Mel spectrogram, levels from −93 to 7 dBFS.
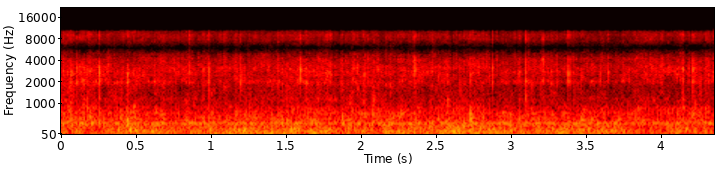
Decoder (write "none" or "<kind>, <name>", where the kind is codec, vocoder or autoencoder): codec, HILCodec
